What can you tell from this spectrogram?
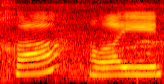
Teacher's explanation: اس کے بعد ہے غین. جس طرح سے خا منہ کے جانب والے حلق کے حصے سے نکلتا ہے ویسے ہی غین بھی نکلیں گا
